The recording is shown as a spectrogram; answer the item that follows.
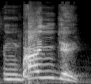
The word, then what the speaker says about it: Mbanye: Remember that the name Gonja itself, correct pronunciation is Mbanye. Mbanye, the Mbanye people.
